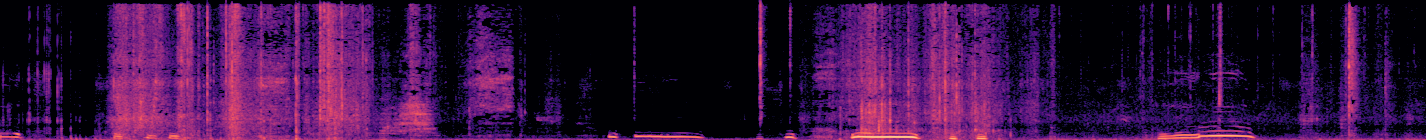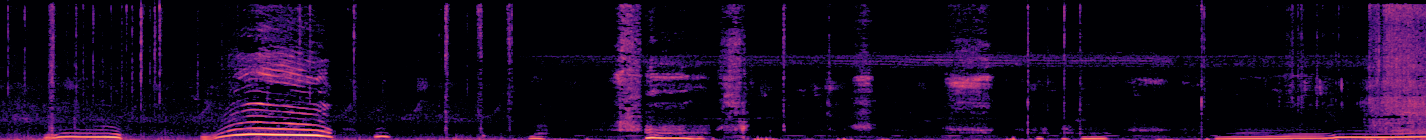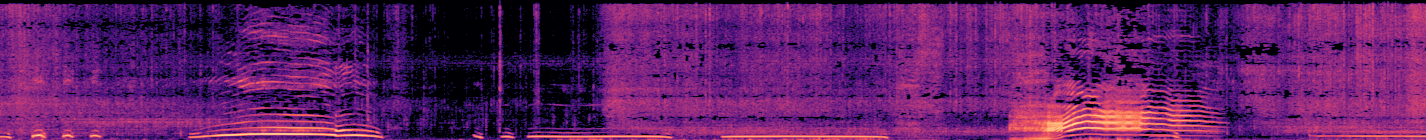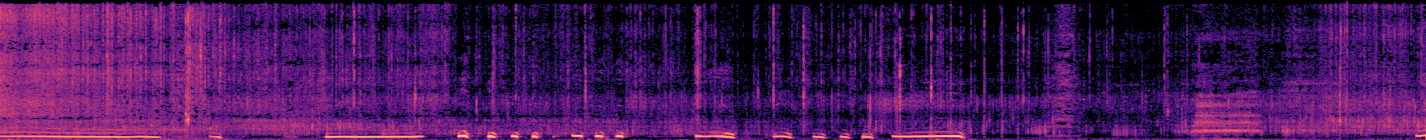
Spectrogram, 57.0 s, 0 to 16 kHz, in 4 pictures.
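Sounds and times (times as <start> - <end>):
man exclaiming ooh: 16.3 - 18.2, 30.4 - 32.4, 41.6 - 45.0, 49.8 - 52.4
eggs sizzling on hot plate: 28.0 - 30.9, 32.3 - 57.0.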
